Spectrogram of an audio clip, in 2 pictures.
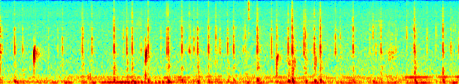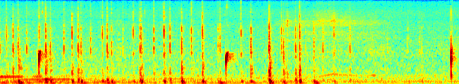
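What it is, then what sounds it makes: Plastic cookie tub tapped. Long painted fingernails tap rapidly on a clear, medium-size, hollow plastic Trader Joe's Chocolatey Cats cookie tub that is partly filled with cookies and held in both hands. The result is a quick, uneven run of light, dry clicks, with a few sharper, louder taps standing out over a low background rumble.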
